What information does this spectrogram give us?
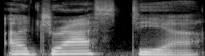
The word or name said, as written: Adrastea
